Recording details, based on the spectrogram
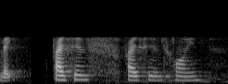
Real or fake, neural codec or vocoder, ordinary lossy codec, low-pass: real; none; none; 3.6 kHz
